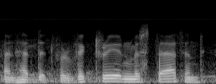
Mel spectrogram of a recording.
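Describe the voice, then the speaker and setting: A man giving live golf commentary as a golf commentator, measured and conversational, as if thinking aloud. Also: medium pitch. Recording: muffled, noisy 1990s TV broadcast.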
